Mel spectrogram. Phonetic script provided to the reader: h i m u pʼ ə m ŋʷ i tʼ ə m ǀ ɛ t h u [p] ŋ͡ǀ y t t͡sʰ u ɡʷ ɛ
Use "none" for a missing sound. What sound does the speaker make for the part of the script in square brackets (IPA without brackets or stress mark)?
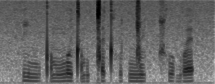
t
